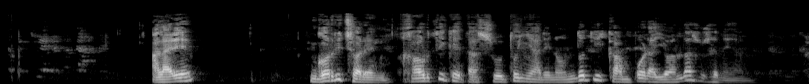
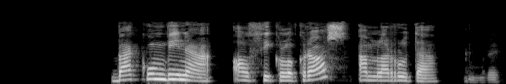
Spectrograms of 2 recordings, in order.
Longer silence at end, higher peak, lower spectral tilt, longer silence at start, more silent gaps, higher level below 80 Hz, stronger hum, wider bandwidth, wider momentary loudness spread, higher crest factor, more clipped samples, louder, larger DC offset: first, 0.75 s vs 0.1 s; about the same, -2 dBFS vs -2 dBFS; about the same, -3.5 dB/octave vs -4 dB/octave; second, 0.4 s vs 1.1 s; neither; second, -70 dBFS vs -56 dBFS; neither; first, 11.5 kHz vs 7.8 kHz; first, 19 LU vs 9 LU; first, 22 dB vs 14 dB; neither; second, -20 LUFS vs -14 LUFS; neither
